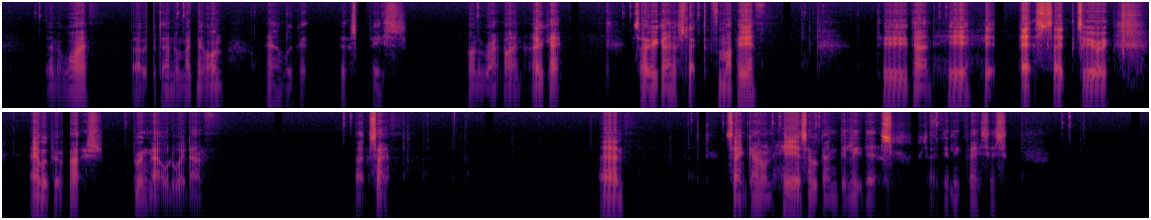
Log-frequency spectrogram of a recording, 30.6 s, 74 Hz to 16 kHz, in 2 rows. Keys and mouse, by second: 4.3 middle click, 5.0-7.1 drag, 7.1-8.3 middle drag, 8.3-10.6 drag, 10.6 middle click, 12.5-14.6 drag, 13.7 s, 16.9-18.9 drag, 20.2-22.6 drag, 23.8-24.9 middle drag, 24.9-27.1 drag, 27.1 Delete, 28.3 middle click, 29.4-30.5 drag.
